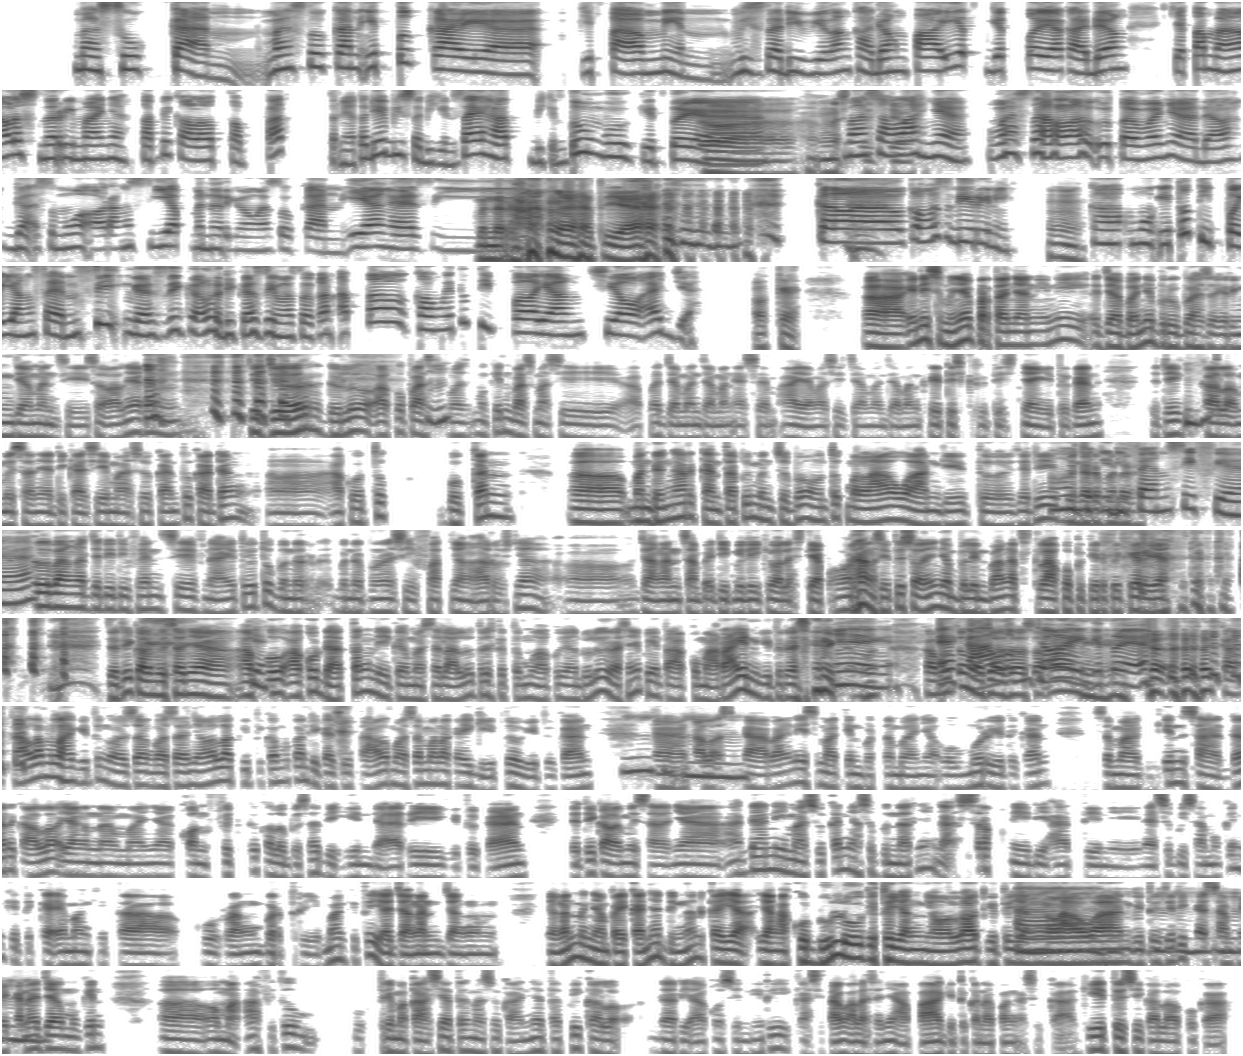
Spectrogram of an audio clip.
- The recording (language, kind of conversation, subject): Indonesian, podcast, Bagaimana cara kamu memberi dan menerima masukan tanpa merasa tersinggung?
- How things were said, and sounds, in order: laughing while speaking: "masalah"; laughing while speaking: "Bener banget, iya"; laugh; laughing while speaking: "dikasih"; in English: "chill"; laugh; tapping; laughing while speaking: "orang"; laugh; laughing while speaking: "rasanya, Kamu"; laugh; laugh; other background noise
